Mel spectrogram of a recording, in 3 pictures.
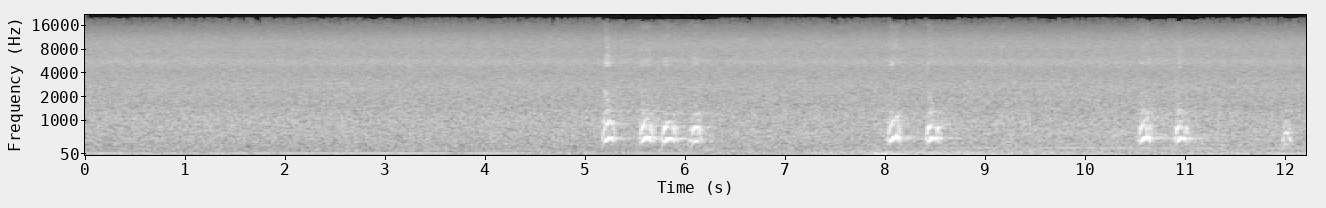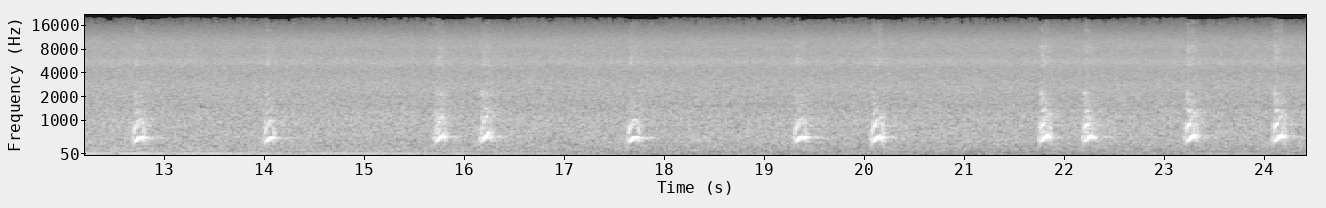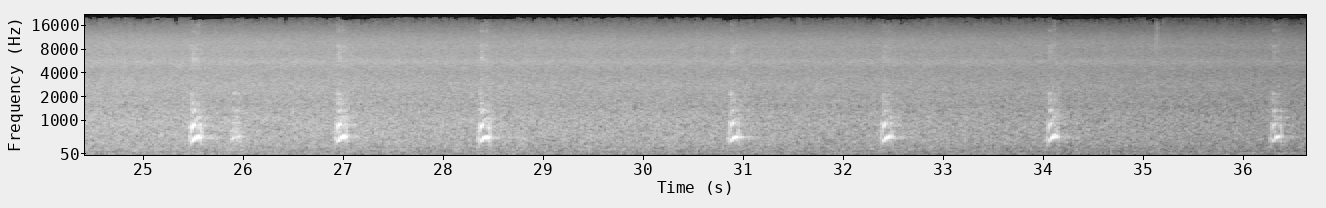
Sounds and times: barking dog 0:05.2 - 0:06.4
barking dog 0:07.9 - 0:08.8
barking dog 0:10.5 - 0:11.3
barking dog 0:12.0 - 0:13.0
barking dog 0:14.0 - 0:14.4
barking dog 0:15.7 - 0:16.5
barking dog 0:17.6 - 0:18.0
barking dog 0:19.3 - 0:20.4
barking dog 0:21.7 - 0:22.4
barking dog 0:23.2 - 0:24.3
barking dog 0:25.4 - 0:26.1
barking dog 0:26.9 - 0:27.2
barking dog 0:28.3 - 0:28.6
barking dog 0:30.8 - 0:31.1
barking dog 0:32.4 - 0:32.6
barking dog 0:34.0 - 0:34.3
barking dog 0:36.2 - 0:36.5

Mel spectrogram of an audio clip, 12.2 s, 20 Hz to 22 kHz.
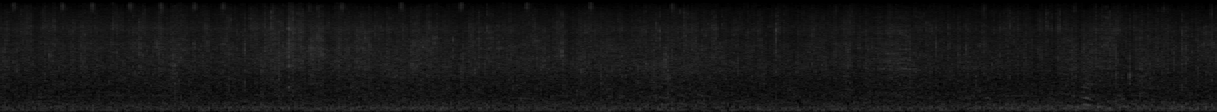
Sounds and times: Wind in the cornfield 0:00.0 - 0:12.1

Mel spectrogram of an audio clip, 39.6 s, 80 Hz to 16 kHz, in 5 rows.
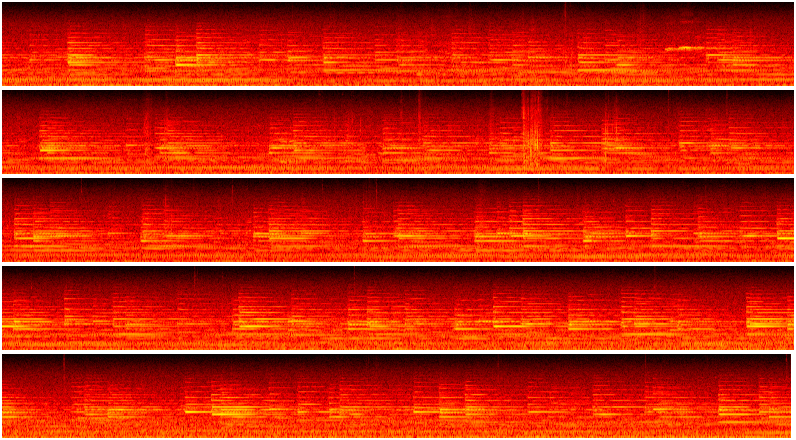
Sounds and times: bells 0:00.0 - 0:39.5
Spanish tourists 0:00.0 - 0:39.5

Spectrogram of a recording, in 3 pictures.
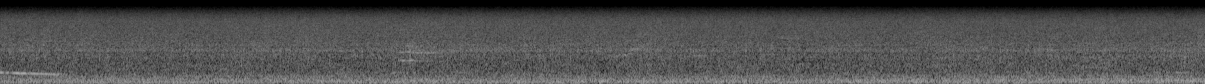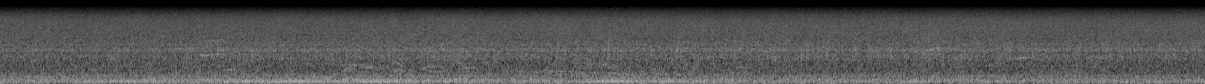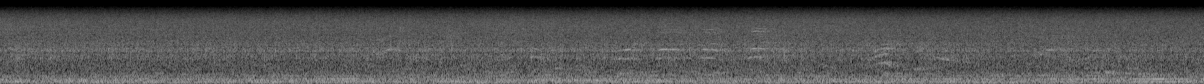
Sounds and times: Noise from the road and parking lot 0:00.0 - 0:36.1
water sounds 0:00.0 - 0:36.1
children playing 0:03.9 - 0:04.5
children playing 0:14.0 - 0:14.6
children playing 0:27.9 - 0:35.9

